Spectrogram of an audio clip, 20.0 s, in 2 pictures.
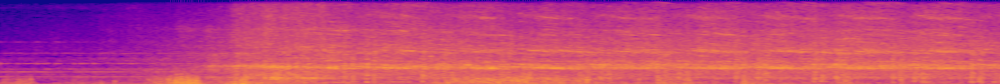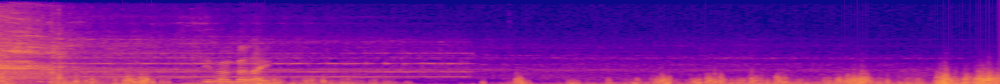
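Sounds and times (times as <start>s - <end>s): train wheels on rails: 0.0s - 14.2s
crossing warning bells ringing: 0.0s - 14.9s
high wheel squeal: 0.7s - 14.0s.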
